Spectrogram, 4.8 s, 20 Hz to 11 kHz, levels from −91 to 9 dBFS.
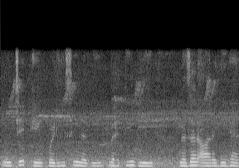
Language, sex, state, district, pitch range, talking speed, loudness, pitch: Hindi, female, Chhattisgarh, Raipur, 195-210 Hz, 135 wpm, -14 LUFS, 200 Hz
